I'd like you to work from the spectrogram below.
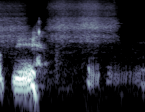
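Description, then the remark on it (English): A female dog snores: one low, rumbling snort followed by a long airy hiss of breath. Faint voices murmur in the background afterward. “No, my dog. She's been snoring this whole time.”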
